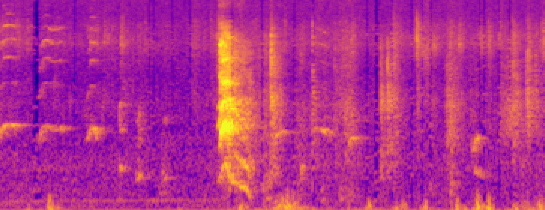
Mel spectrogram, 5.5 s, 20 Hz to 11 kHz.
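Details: Six-week-old puppies indoors in 2014: a run of short, level, nasal whines, then one sudden loud, harsh yelp-bark, followed by more scattered whimpers and soft thumps of movement.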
